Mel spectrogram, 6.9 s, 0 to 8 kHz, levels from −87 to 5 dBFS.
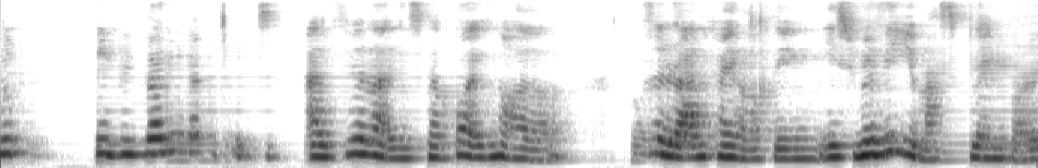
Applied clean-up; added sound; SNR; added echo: neural mask model DeepFilterNet 3.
